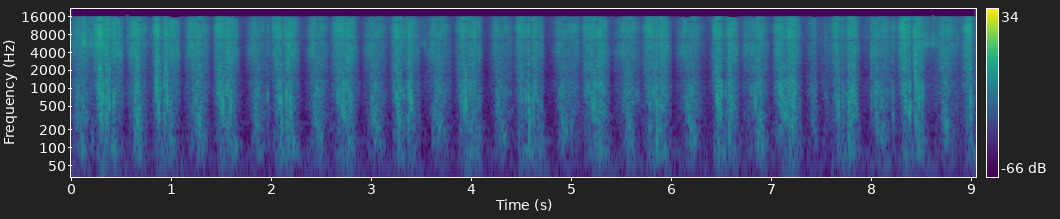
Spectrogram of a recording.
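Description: Fingers scratch repeatedly across the loops of a textured woven fabric rug on a porch. About 18 steady, rhythmic strokes are heard as dull, rasping scrapes with soft low and mid tones and little brightness.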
